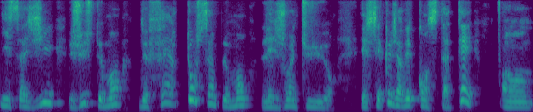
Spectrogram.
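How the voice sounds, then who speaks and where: In a Congolese accent, a man speaks in a high voice. His pace is very slow. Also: lively intonation. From DR Congo. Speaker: music commentator, live streamer. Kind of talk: live stream Q&A. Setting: online live stream.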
